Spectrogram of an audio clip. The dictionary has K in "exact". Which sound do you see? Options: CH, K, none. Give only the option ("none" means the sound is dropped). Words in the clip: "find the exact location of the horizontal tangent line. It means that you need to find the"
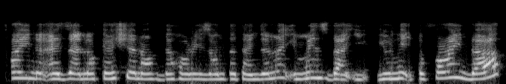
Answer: none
